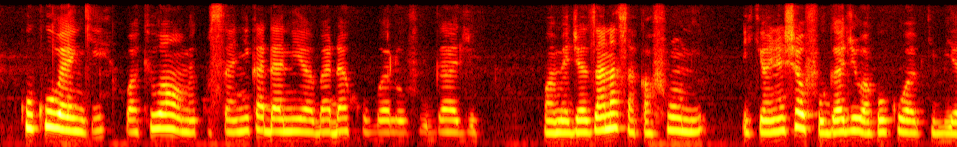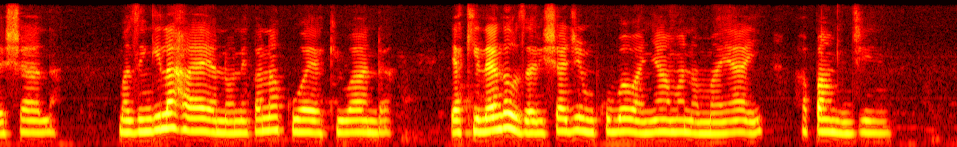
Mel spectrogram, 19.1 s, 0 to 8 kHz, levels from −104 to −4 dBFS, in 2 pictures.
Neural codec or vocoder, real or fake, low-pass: none; real; 7.2 kHz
